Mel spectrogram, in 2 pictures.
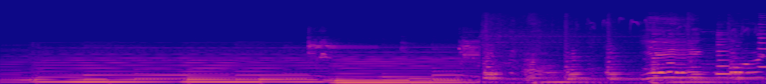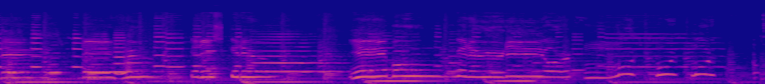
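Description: Instrumental post-rock track that opens on steady, droning synth tones, then swells into a full, dense band sound after a few seconds, with a heavily processed, effect-laden melodic line weaving over it.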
